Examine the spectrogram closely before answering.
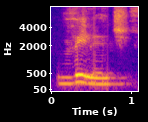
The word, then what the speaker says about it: village: Be careful with the pronunciation of village. Okay? Village. 2 syllables, Okay. both with E.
